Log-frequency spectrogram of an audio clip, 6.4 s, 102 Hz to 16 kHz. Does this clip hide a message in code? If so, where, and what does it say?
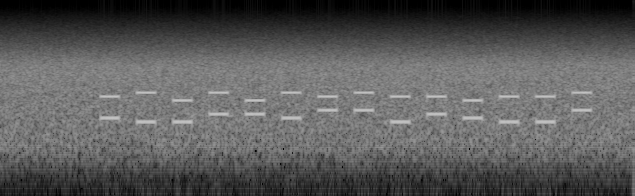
Yes: DTMF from 1.0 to 5.9 s, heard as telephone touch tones, dialled by machine, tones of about 190 ms, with radio hiss. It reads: 5319760#28422#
